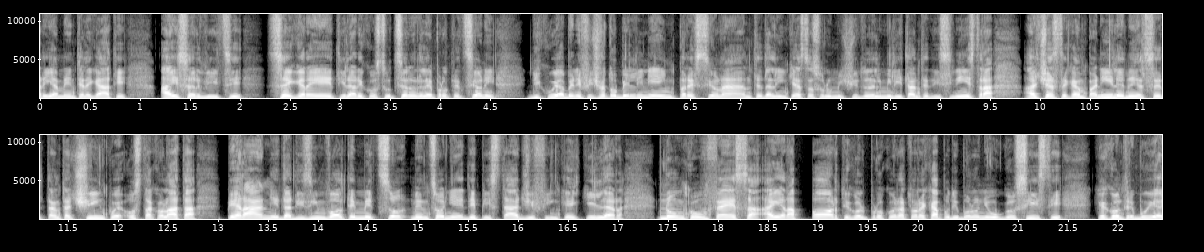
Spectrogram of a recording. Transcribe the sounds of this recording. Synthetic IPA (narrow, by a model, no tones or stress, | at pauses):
ɾjament̪eleɡaːt̪iajservit̪sːi | seɡɾɛːt̪ilaɾikost̪ɾut̪sːjoːned̪elːepɾot̪et̪sːjoːni | d̪ikujabenefit͡ʃaːt̪obelːiːniɛimpɾesːjonant̪ed̪alːiŋk̟jɛst̪asulːomit͡ʃiːd̪jod̪elmilit̪ant̪ed̪isinist̪ɾaalt͡ʃɛst̪ekampaniːlenelset̪ːant̪at͡ʃiŋkweʔost̪akolaːt̪apeɾanːid̪ad̪iziɱvɔlt̪ement̪soɲːeːd̪ːepist̪ad͡ʒːifiŋk̟eilkilːɛrnoŋkoɱfɛsːaʔajɾapːɔrt̪ikolpɾokuɾat̪oːɾekaːpod̪iboloɲːauɡosist̪ikekːont̪ɾibuia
